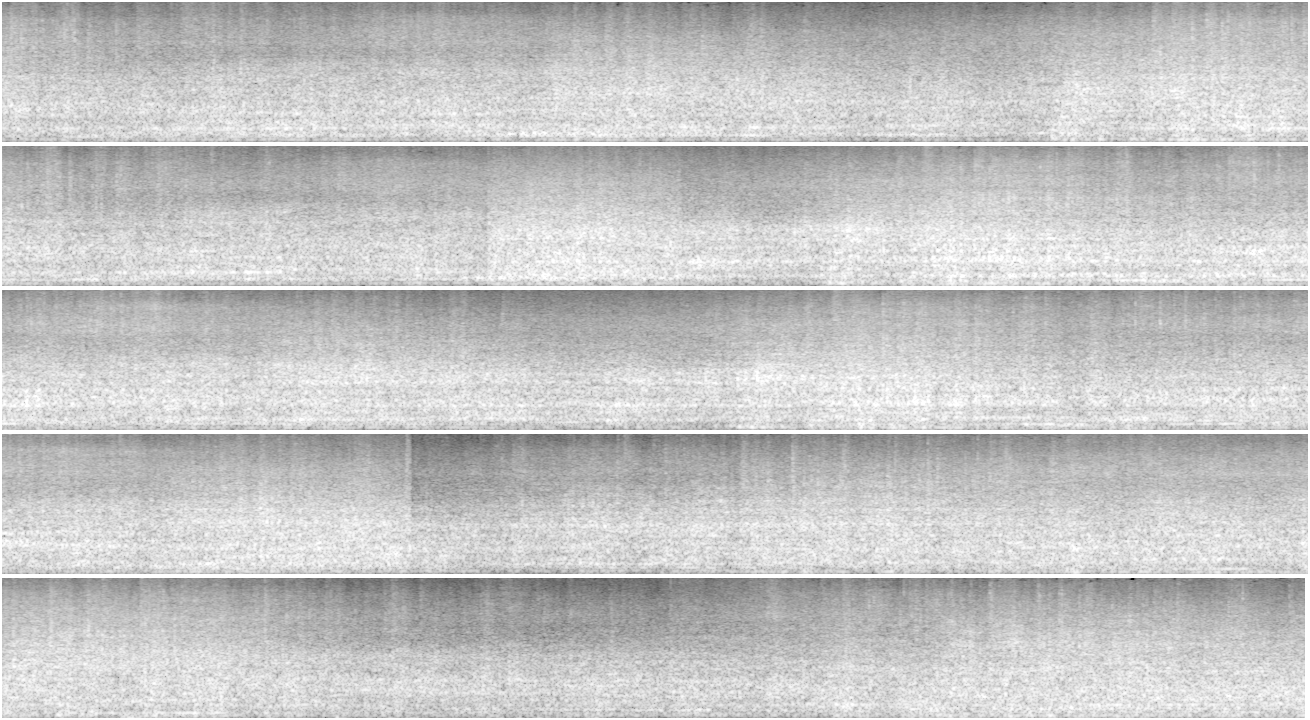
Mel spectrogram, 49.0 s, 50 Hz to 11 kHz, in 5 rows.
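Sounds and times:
toy train wheels rattling on track: 6.8 - 32.5, 33.2 - 48.9.

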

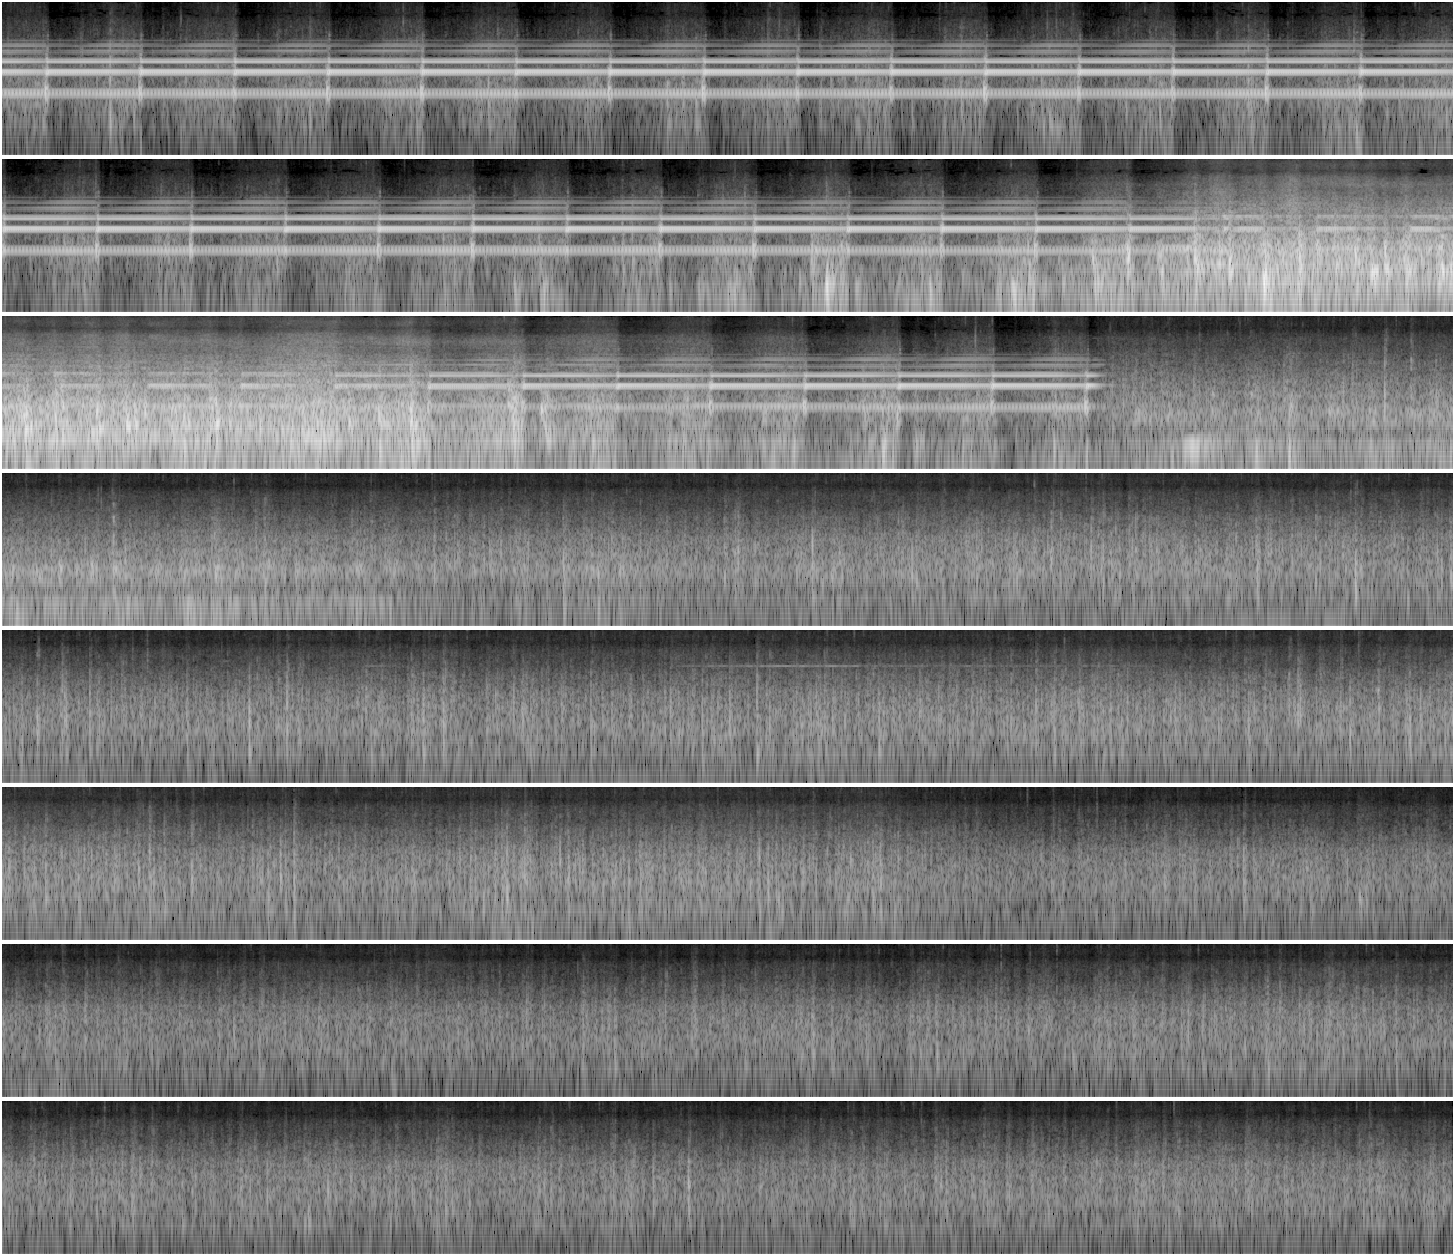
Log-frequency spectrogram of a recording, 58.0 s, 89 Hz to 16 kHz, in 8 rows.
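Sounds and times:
ringing warning tone: 0.0 - 20.1
electric train passing on rails: 0.0 - 29.4, 31.0 - 58.0
heavy rain hissing: 1.2 - 58.0.

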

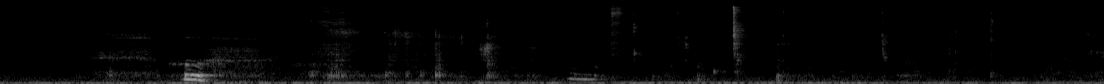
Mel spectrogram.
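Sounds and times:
lip smacks and clicks: 6.0 - 8.0.

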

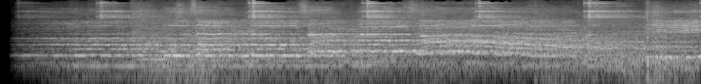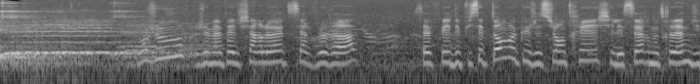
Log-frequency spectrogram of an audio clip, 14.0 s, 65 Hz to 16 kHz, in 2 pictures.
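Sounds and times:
choir singing sustained chords: 0.1 - 9.3.

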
